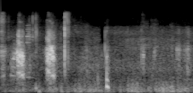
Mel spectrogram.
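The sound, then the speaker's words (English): A small collie dog barks in a quick, uneven run of four or five sharp, clear yaps, followed by a faint steady background hum with no talking. “It's that same little collie dog as yesterday.”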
